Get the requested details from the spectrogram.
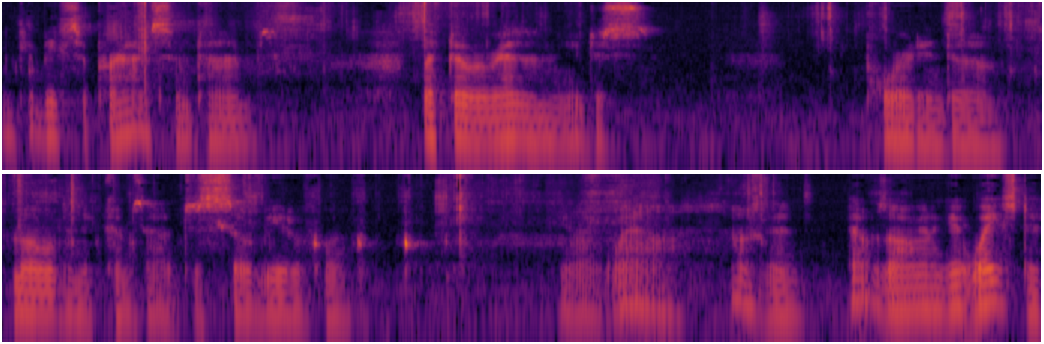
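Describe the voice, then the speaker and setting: A soft-spoken woman with a very deep, low voice uses lively intonation and long, frequent pauses. Audible room echo and noticeable background noise surround her. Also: moderate pace. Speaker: resin craft hobbyist. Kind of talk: casual tutorial chat. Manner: quiet, soft-spoken.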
